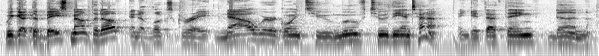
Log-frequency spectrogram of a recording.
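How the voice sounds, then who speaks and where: A man presenting a casual how-to in an explanatory, measured way, as co-host of a gear channel. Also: mid-range voice, a little mellow, faint music behind.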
